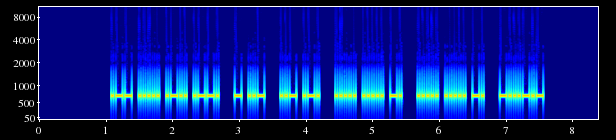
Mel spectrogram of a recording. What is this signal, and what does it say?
Morse code, heard as a keyed tone, about 36 wpm, 700 Hz. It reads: W5LP TU UR 55N 55N <BK>
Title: Common QSO Phrases Encore 35wpm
